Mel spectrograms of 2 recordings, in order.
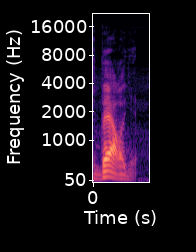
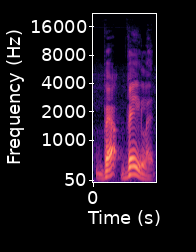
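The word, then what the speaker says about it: Vaillant: wrong but anyway a man named uh George Valiant uh veent is how it's pronounced Dr George veent he's also a professor I don't know what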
